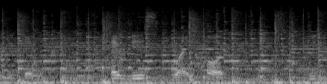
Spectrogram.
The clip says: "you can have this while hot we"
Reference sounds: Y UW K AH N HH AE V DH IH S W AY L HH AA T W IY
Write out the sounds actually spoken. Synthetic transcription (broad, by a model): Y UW K AH N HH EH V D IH S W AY N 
